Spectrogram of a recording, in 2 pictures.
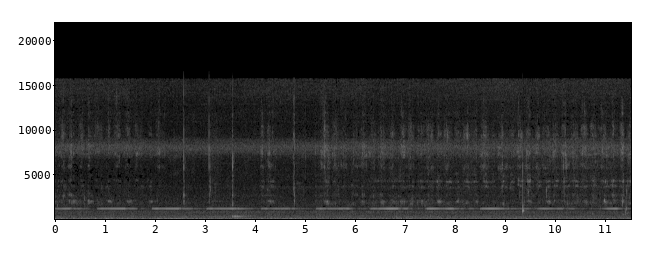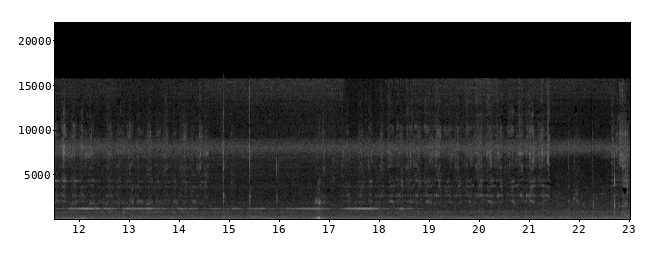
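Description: Faint scrapes and light clicks of a fork stirring milk gravy in a metal skillet, working out the lumps as the gravy thickens. A faint high tone pulses on and off behind it and stops a few seconds before the end, and there is a single soft thump about three-quarters of the way through.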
